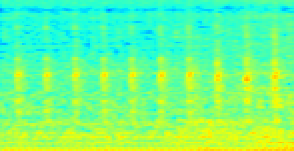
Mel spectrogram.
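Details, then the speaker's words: Lada Granta, with the timing belt cover and lower engine mount removed: sharp light ticking about seven times a second over a steady idle. A loose camshaft position sensor is knocking against the gear; hydraulic lifters had wrongly been suspected. "вот вот он друзья и стучит об шестерню"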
